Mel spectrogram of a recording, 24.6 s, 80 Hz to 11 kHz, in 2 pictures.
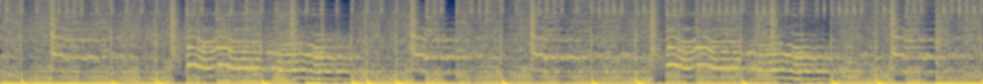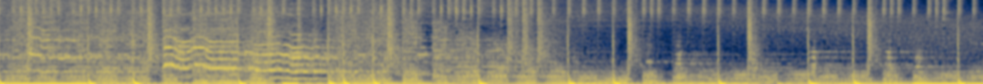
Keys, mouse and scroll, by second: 0.2 click, 0.6 KP_7, 2.1 shift+d, 2.8 middle click, 3.3 KP_3, 3.5 shift+middle click, 3.7 scroll up 10, 4.0-5.5 shift+middle drag, 5.5 g, 6.8 KP_0, 7.4 g, 8.1 g, 8.6 g, 9.3-10.5 drag, 12.6 click, 13.5 click, 14.7-15.1 scroll down 3, 15.1 ctrl+s, 15.3 click, 15.9 click, 18.5 click, 19.3 click.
